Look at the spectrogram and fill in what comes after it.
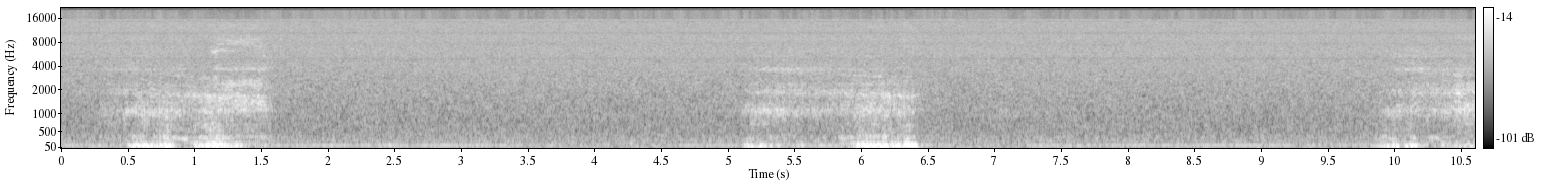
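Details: Pet in deep sleep, snoring and dreaming while lying on its owner's foot: low, rumbling snores in grouped bursts roughly every five seconds; ordinary sleep snoring.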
